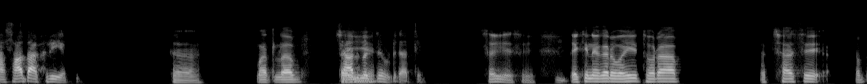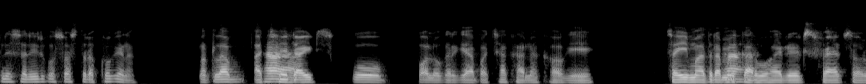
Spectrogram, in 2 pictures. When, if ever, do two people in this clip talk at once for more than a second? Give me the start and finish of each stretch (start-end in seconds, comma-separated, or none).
none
